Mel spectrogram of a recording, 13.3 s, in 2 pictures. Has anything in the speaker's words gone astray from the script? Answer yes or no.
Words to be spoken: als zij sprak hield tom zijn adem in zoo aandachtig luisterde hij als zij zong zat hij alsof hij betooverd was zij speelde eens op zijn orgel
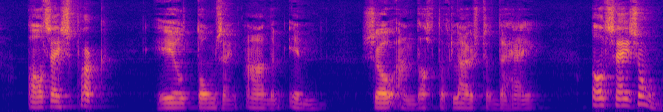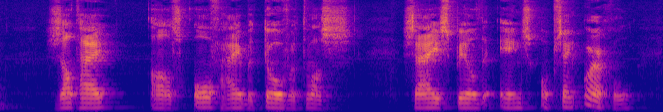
no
